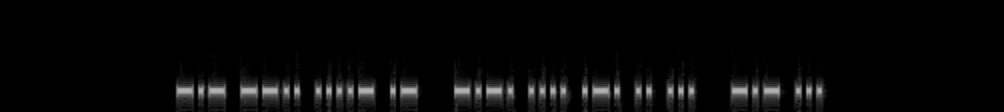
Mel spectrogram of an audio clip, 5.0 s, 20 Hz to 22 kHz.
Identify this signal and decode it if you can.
Morse code, heard as a keyed tone, about 41 wpm, 700 Hz. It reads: KZ4A CHRIS KS
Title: K1USN SST QSO Practice - 45wpm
